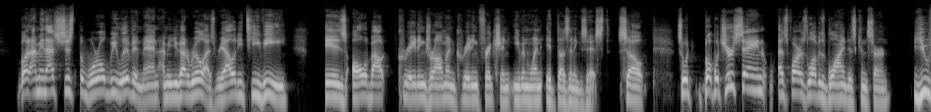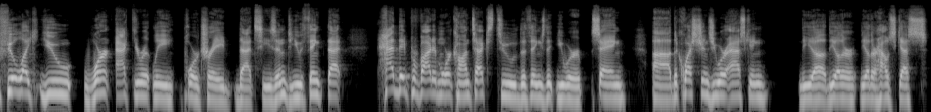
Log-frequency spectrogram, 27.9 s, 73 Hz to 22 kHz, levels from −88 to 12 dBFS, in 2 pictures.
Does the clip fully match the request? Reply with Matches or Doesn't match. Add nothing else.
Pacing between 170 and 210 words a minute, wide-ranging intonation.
Doesn't match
